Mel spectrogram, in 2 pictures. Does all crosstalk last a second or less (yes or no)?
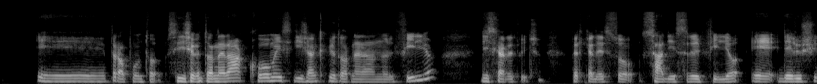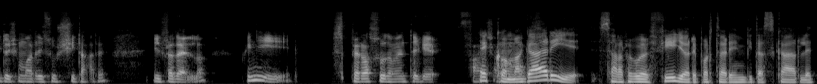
yes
